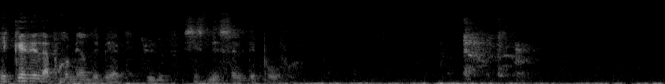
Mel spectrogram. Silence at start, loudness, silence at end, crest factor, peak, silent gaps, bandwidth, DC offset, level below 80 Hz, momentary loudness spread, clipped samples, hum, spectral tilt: 0 s; -37 LUFS; 0 s; 28 dB; -12 dBFS; none; 11.5 kHz; under 0.1%; -50 dBFS; 27 LU; under 0.1%; none; -3.5 dB/octave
